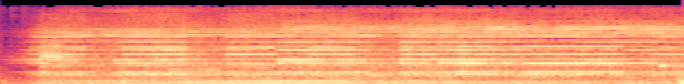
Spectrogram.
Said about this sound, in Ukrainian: Сьогодні в Україні відбулася акція протесту проти дій української влади під назвою «Посигналимо». Організатори просили водіїв натиснути на клаксони своїх автомобілів коло владних структур. Це прояв незгоди проти політики всієї української влади.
